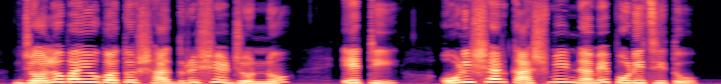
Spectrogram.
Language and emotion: Bengali, neutral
